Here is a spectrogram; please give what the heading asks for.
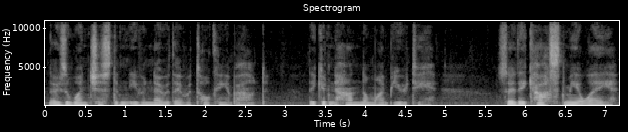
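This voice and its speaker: A woman with an English accent playing a sadistic, possessive, vain witch in a breathy, whispered ASMR roleplay, intimate and menacing. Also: medium pitch, darkish tone, heavily acted. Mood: bitter, vain.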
